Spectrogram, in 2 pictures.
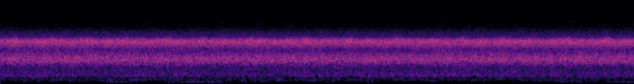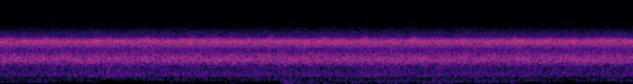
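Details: On a calm rural night, a chorus of frogs drones on as one seamless, high trilling mass, unchanging in volume, with no other sounds clearly heard.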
